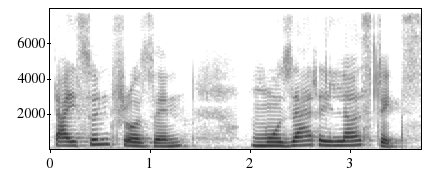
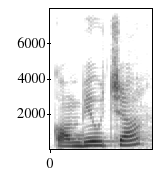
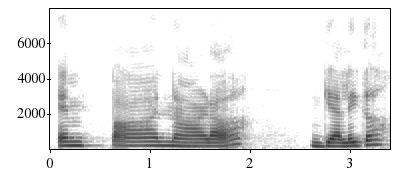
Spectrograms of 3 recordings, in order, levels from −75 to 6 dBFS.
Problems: none marked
